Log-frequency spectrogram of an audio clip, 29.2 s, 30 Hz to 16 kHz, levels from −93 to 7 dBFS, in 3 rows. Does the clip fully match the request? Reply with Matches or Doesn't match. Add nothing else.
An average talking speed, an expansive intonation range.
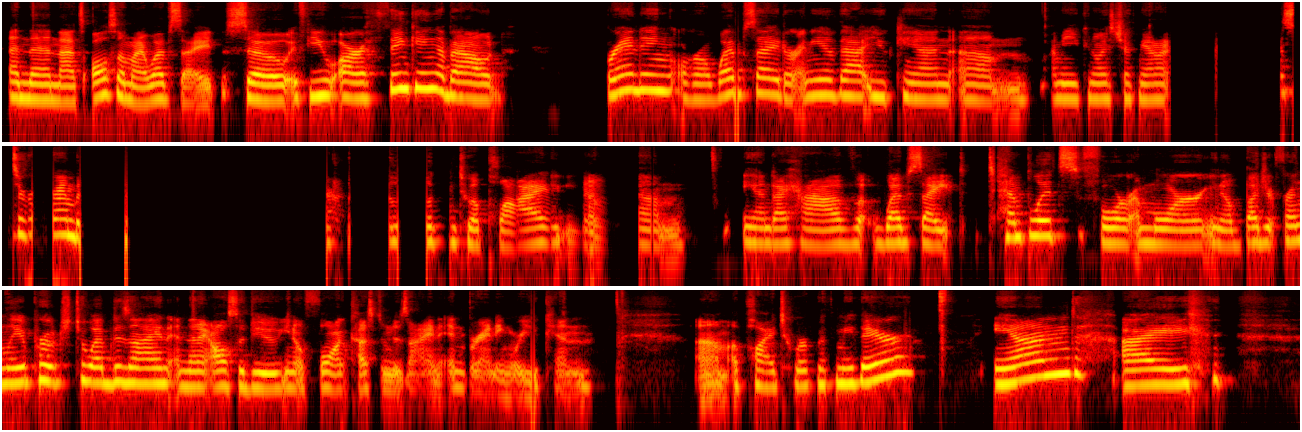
Doesn't match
